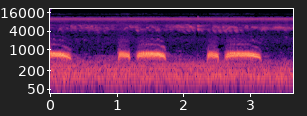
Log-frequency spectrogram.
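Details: Spotted dove giving a mersik-style call: a trailing coo, then two pairs of a brief note followed by a longer, level, hollow coo, evenly spaced.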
